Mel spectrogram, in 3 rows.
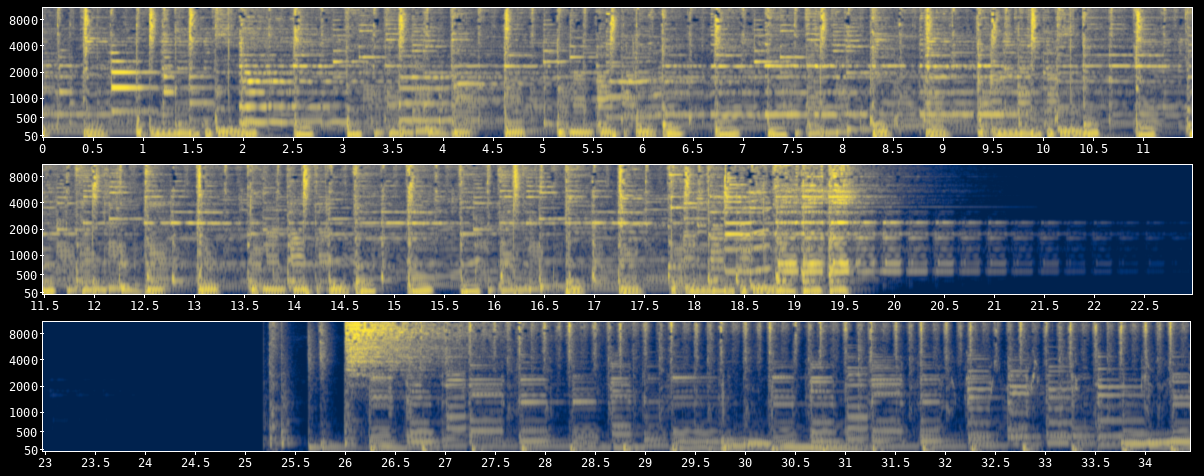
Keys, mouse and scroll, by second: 1.4 click, 2.7 click, 3.8-4.1 ctrl+scroll down 2, 4.8 ctrl+d, 5.3 ctrl+middle click, 5.5 scroll up 1, 5.7 middle click, 6.5 click, 7.6 click, 8.6 shift+click, 9.5-9.9 ctrl+shift+scroll up 4, 10.6 ctrl+d, 10.8-12.8 ctrl+drag, 12.8 click, 13.5-14.5 drag, 14.8-15.9 drag, 16.1 shift+click, 17.1 ctrl++, 18.1-19.8 drag, 20.3 click, 20.7 click, 21.7 click, 23.4 click, 23.9 click, 24.7 click, 27.0 click, 28.4 click, 30.0 click, 31.4 click, 32.3 click, 33.8 click.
